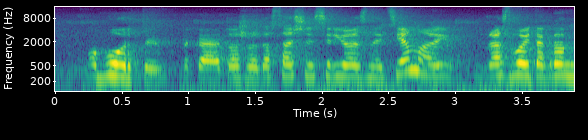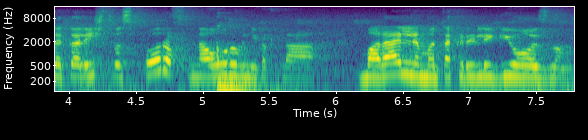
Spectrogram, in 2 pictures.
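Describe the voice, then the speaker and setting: A woman talks at a fairly quick pace and a high pitch with fairly even intonation. Noticeable background noise can be heard. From Russia. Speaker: podcast host. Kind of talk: casual interview chat.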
